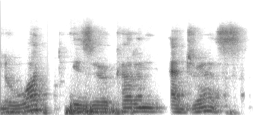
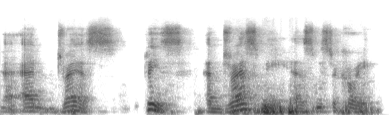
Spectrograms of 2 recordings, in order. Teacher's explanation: So here, address used as verb, and we have to put the stress on dress.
